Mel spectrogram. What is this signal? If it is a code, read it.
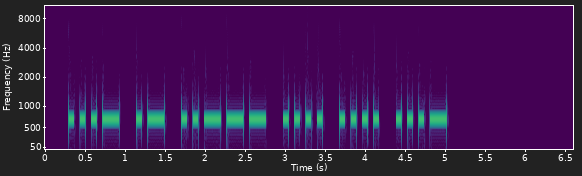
Morse code, heard as a keyed tone, about 17 wpm, 700 Hz. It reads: VA2HHV
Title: DXCC-100 Call Signs - 6 Characters - 17wpm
